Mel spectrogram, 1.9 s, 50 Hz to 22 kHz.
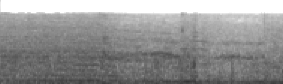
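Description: A GR3 race car in a racing video game runs flat out near Kyoto, its engine roaring steadily and loudly at full throttle for the whole stretch, with no talking over it.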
